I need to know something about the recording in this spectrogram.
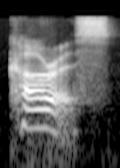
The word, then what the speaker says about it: chorus: So we pronounce it something like chorus, right? Yeah, you're guilty. I can see your face. But the right pronunciation is actually chorus. Chorus.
